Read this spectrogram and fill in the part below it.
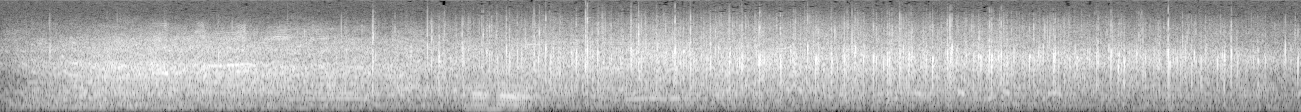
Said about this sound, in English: Only half of you were clapping. And I know which half.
